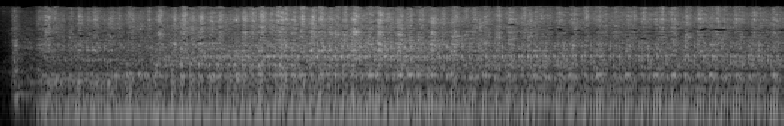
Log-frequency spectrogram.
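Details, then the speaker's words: Yamaha outboard with Prime Start auto-choke, started on a warm day with water running: the engine catches and idles up high at a raised, even fast idle, then drops right back off, as a working choke should; normal cold start fast idle. "hear how it idles up kind of high and then all of a sudden it drops right back off. It's warm out. So it doesn't need to stay on very long."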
